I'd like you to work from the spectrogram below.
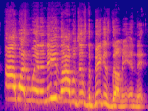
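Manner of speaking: high, loud exclamation at her own folly; loud self-mockery. Real, not acted. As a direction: burst out, ridiculing yourself. Loudly mocking her former self.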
